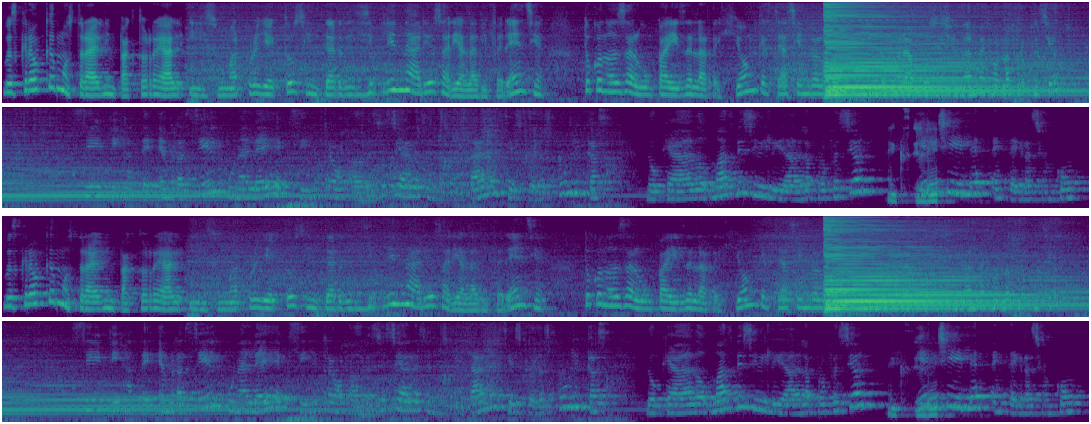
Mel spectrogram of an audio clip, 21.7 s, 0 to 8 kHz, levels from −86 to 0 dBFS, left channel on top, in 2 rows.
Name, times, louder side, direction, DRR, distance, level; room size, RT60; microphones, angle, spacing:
voice 1, 0.0-10.6 19.7-20.2, left 3 dB, 80° left, 11 dB, 1.0 m, -38 dB
sound 1, 1.8-17.1, left 2 dB, 30° left, 4.4 m, -49 dB
Keyboard (musical), 8.2-13.8, equal, 10° left, 1.2 m, -32 dB
voice 2, 11.6-19.5 20.0-21.6, equal, 20° right, 1 dB, 3.1 m, -45 dB
26.0 x 10.0 x 3.4 m, 0.62 s
head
